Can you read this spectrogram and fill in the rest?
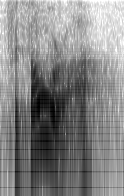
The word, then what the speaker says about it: phthora: It's phthora. No, we don't usually pronounce words like that, but that's the way it's pronounced.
